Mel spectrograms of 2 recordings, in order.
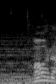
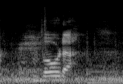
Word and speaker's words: voda: Voda.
